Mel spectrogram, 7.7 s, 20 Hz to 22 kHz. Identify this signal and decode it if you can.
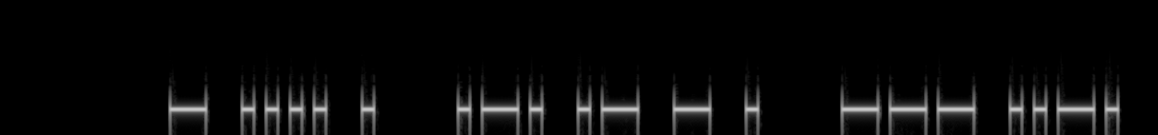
Morse code, heard as a keyed tone, about 15 wpm, 700 Hz. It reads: THE RATE OF
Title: Sentences from Top 1100 Words 15wpm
